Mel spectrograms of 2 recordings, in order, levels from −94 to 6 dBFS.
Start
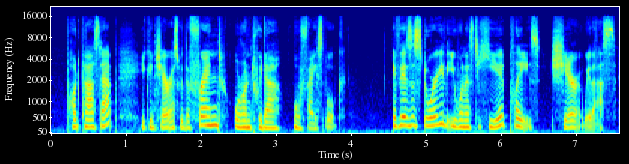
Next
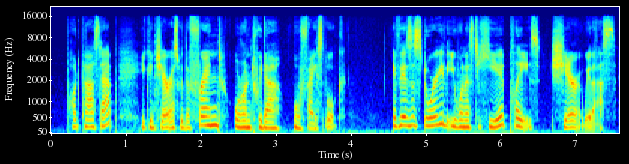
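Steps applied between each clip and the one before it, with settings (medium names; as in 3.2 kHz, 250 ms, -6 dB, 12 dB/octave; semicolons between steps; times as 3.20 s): level rider gain up to 11 dB; in parallel at +1 dB: peak limiter -9 dBFS, peak gain reduction 7.5 dB; on the sum: trim -7.5 dB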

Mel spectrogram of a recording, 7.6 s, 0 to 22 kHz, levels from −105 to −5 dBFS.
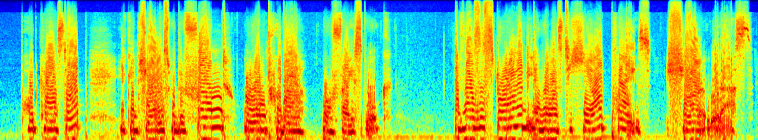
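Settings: sine folder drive 15 dB, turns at -5.5 dBFS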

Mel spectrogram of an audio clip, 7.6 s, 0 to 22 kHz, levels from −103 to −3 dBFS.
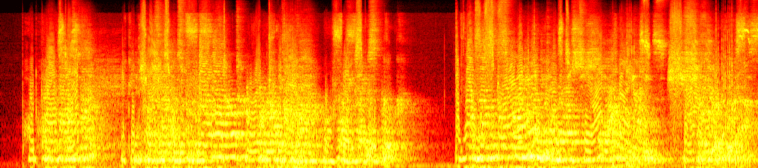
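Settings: plate-style reverb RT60 0.75 s, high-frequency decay 0.3×, pre-delay 120 ms, DRR -2.5 dB; trim -9.5 dB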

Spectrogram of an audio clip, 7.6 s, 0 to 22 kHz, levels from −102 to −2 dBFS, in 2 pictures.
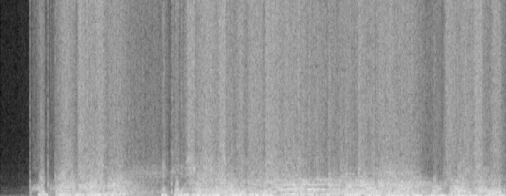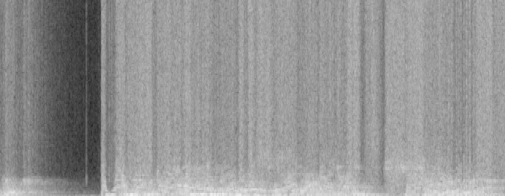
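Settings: sampling jitter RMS 0.046 ms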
